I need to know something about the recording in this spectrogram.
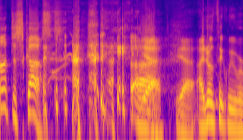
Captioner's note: everyone laughing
